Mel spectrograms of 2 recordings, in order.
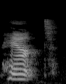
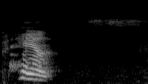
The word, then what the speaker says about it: pants: into the S so you don't say pant but you go pants pants okay versus pans pans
